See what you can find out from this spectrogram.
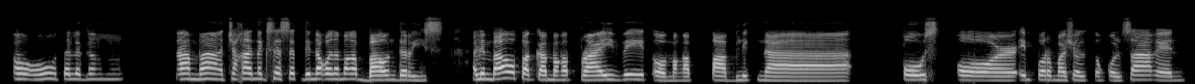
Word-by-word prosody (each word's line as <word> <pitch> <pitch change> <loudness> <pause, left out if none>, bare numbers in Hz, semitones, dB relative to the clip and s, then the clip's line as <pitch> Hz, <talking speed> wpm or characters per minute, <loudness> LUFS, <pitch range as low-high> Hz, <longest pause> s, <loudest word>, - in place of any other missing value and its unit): Oo, 250 +1 0
talagang 245 0 -5 0.7
tama, 250 0 +3
at - - -15
'tsaka 255 +1 +3
nagse-set 255 0 -3
din 245 +1 -1
ako 250 -1 +4
ng 245 - 0
mga 250 0 +4
boundaries. 205 -1 +1 0.3
Halimbawa 255 +4 +3
'pag 240 -4 +2 0.2
mga 215 0 +1
private 220 +2 +1
o 185 -2 +1
mga 180 0 -2 0.2
public 195 0 -1
na 195 -2 0 1.3
post 220 0 -1
or 190 -2 +1
impormasyon 205 -2 -3
tungkol 185 -1 -7
sa'kin, 195 -2 0
215 Hz, 120 wpm, -20 LUFS, 195-245 Hz, 1.3 s, ako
